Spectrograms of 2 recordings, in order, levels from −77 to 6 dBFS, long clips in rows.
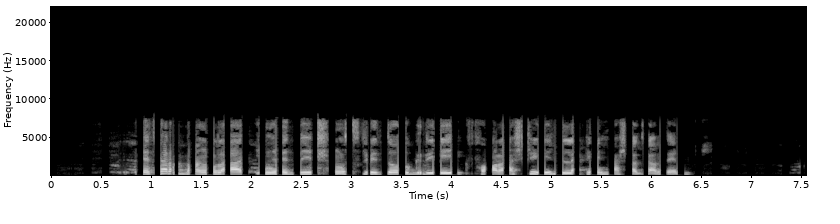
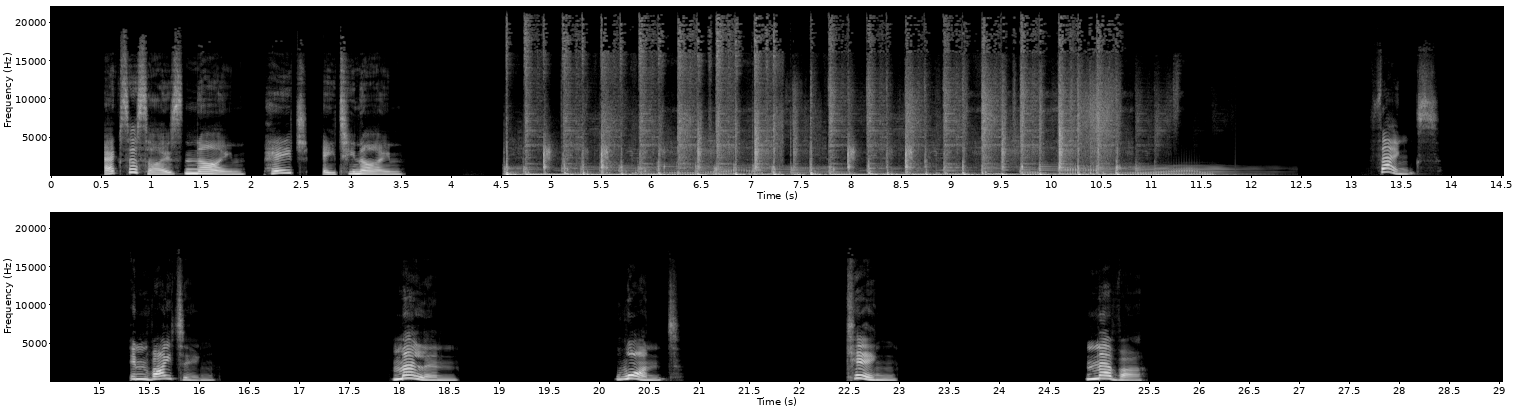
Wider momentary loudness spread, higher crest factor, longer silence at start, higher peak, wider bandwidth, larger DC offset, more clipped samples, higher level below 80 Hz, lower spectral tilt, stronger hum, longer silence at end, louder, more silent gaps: second, 6 LU vs 16 LU; about the same, 16 dB vs 18 dB; about the same, 0.65 s vs 0.55 s; about the same, -2 dBFS vs 0 dBFS; second, 7.8 kHz vs over 20 kHz; neither; neither; second, -48 dBFS vs -24 dBFS; about the same, -5 dB/octave vs -5.5 dB/octave; neither; second, 1.15 s vs 3.6 s; about the same, -16 LUFS vs -16 LUFS; first, 3.84-3.88 s, 5.76-5.81 s vs none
